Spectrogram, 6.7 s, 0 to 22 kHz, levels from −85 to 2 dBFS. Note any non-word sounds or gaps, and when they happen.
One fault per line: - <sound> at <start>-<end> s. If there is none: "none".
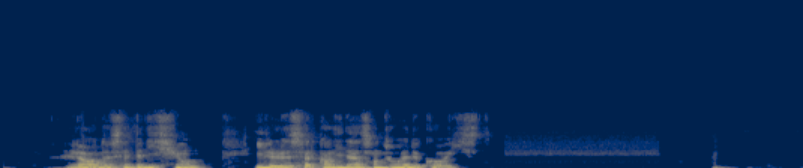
none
